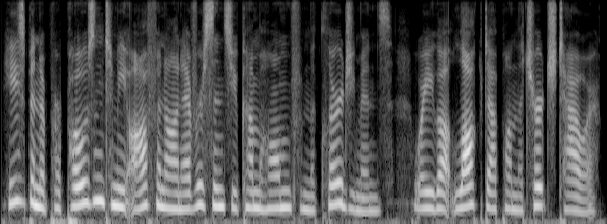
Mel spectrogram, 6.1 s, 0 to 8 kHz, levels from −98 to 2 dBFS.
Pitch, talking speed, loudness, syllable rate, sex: 225 Hz, 255 wpm, -18 LUFS, 6.1 syllables/s, female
